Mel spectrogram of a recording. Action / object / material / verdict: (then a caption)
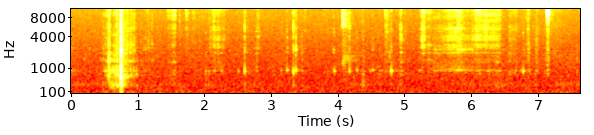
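tap / small wooden box with metal clasp / wood / none. A small hollow wooden keepsake box with a metal latch, held up in both hands, is tapped and scratched on its front and sides with long polished nails. A louder, hollow knock opens the clip, followed by scattered soft taps and light clicks with a mid-range, woody tone. A brief stretch of faint bright scratching comes near the end, then one sharp click.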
